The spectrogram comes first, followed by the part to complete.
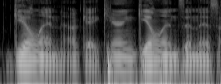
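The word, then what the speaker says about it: Gillan: off same yeah yeah uh karen jillian is that how you pronounce that every time gillen okay karen gillian's in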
